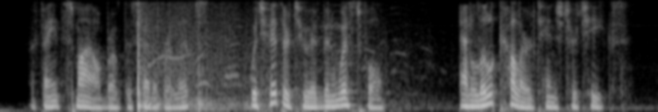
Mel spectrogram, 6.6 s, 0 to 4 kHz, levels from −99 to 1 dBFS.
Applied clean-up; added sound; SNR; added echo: none; Fireworks; 8 dB; none.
